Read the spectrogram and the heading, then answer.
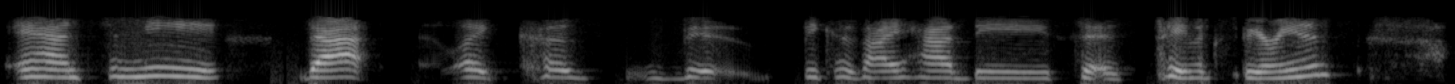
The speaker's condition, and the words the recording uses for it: Stuttering. Especially since I am one of the few stuttering female comics in the world.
